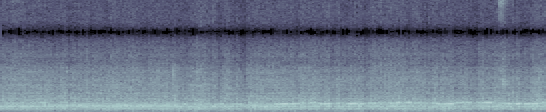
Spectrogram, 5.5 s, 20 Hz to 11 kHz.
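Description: Adelaide Metro 3100-class diesel railcar heard from inside as it runs along the track: a steady running noise with a whine that rises slightly about halfway through.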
